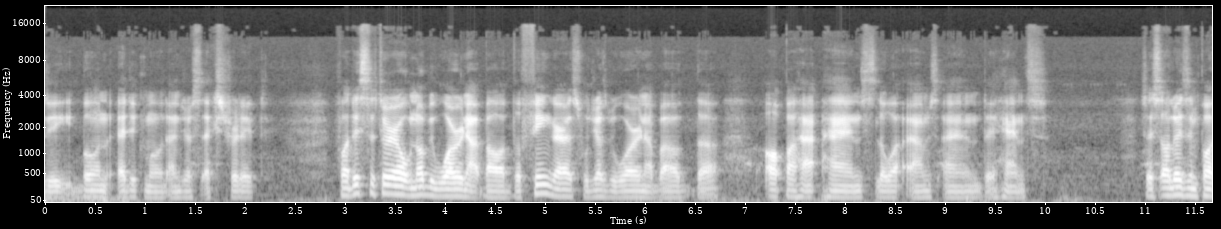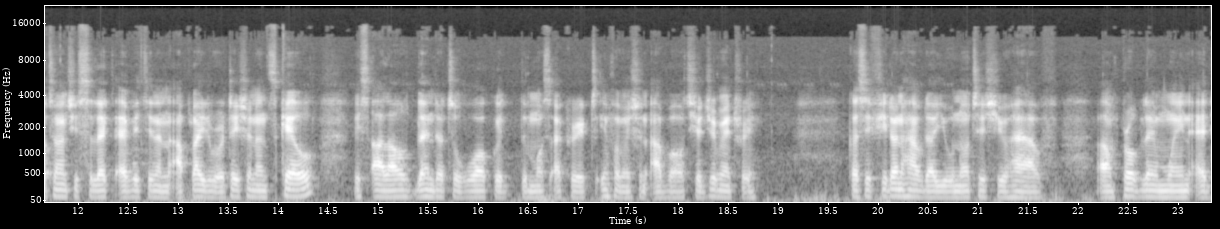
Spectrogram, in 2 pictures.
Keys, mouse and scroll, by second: 0.3 shift+scroll up 2, 0.8 Tab, 1.3 right click, 2.3 e, 3.8-5.4 middle drag, 5.4 click, 6.1 KP_3, 6.9 g, 8.1 e, 9.4 middle click, 10.3 KP_3, 10.6 Tab, 11.5 q, 13.0 o, 13.4 scroll down 1, 13.5 a, 14.3 ctrl+a, 15.5-15.8 scroll up 2, 15.8 alt+a, 16.6 right click, 18.2 ctrl+Tab, 18.8 right click, 19.0 r, 20.2 right click, 20.4 r, 22.2 right click, 22.3 r, 23.1 Tab.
